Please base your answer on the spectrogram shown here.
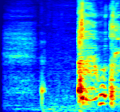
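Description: Two quick, loud coughs, the first partly voiced, after a brief quiet moment with faint room hiss.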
